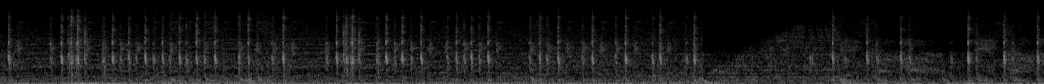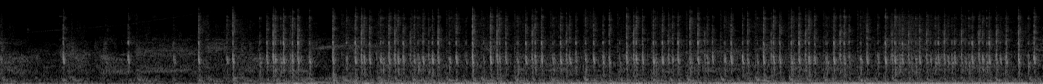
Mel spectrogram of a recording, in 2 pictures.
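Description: Keys on a keyboard clack in fast, rapid bursts.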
